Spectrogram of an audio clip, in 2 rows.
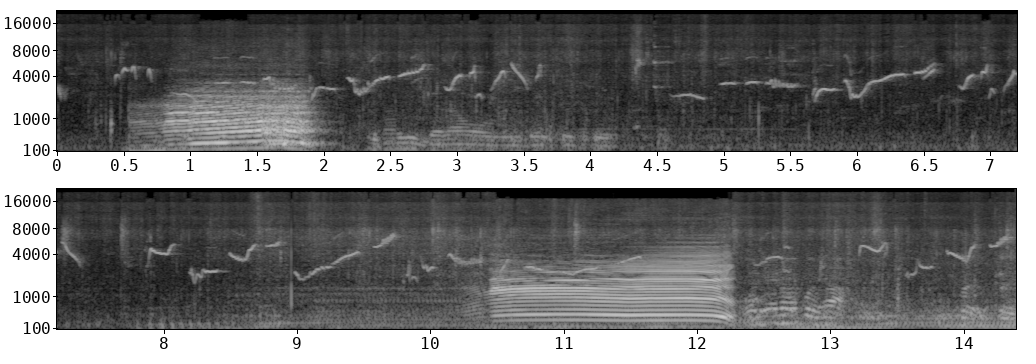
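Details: Tame cow in a herd being driven in the afternoon, a fat cow calling the female: a harmonic moo near 1–2 s, a second loud drawn-out moo near 10–12 s, with many whistled bird chirps in between.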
